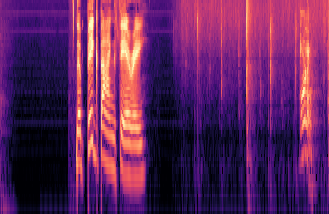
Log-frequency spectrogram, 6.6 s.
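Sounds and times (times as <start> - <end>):
speech: 1.5 - 3.0, 6.0 - 6.3
eggs sizzling as they fry in a pan: 3.4 - 6.5.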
